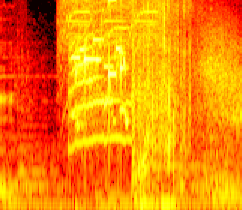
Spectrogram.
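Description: A short, high-pitched cartoon sound about half a second in, followed by a hissing whoosh, over soft background music.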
